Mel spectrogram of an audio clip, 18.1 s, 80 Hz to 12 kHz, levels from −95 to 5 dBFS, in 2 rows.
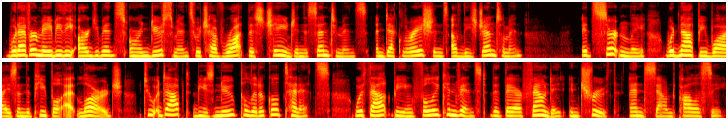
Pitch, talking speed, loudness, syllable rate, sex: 235 Hz, 165 wpm, -18 LUFS, 5.3 syllables/s, female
